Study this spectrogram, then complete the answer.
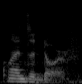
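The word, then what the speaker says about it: Klenzendorf: yeah definely cleans and dorf that's how it's pronounced cleans andorf yeah like said still if we're butchering that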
